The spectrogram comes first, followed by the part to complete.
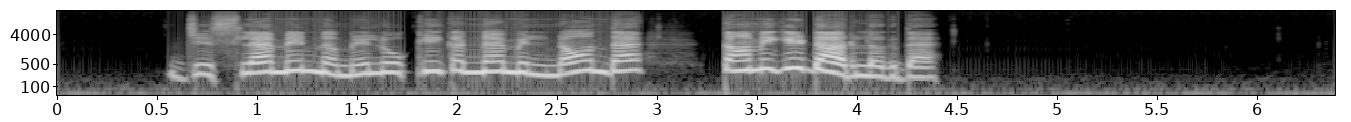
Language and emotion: Dogri, fearful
